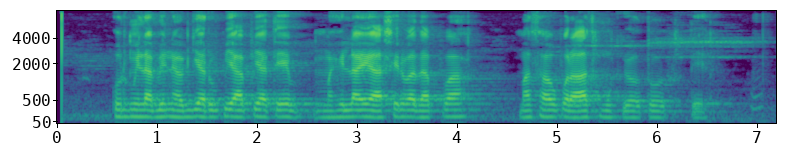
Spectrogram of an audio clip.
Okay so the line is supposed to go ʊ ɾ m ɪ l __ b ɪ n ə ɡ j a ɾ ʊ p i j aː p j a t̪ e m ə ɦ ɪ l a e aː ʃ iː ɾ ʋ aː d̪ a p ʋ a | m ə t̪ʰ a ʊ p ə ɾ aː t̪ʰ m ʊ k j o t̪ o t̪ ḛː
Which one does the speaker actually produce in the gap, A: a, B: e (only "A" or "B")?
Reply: A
